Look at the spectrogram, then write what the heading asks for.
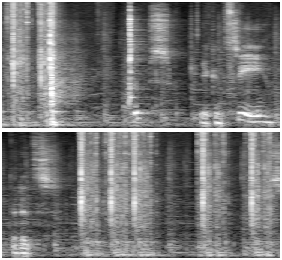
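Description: Keys clack on a Remington Quiet-Riter typewriter, several sharp, close strikes spaced irregularly with mechanical rattles between them, while a person talks over the typing.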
